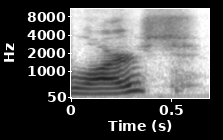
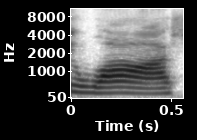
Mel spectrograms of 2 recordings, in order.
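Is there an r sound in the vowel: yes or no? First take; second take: yes; no. First: It has an added r, Pennsylvania Dutch style. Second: It is said without an r sound.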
